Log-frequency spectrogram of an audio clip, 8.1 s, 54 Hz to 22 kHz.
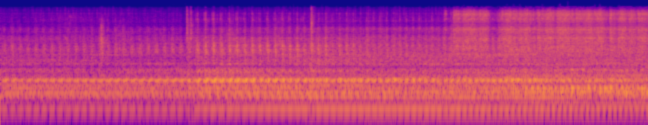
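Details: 1950s GE F11W3 window fan, before oiling the motor, spins down too quickly: steady motor hum with a light rhythmic clatter three or four times a second that builds as it speeds up, likely dry bearings.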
